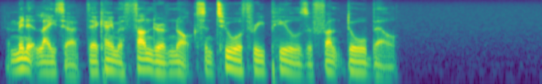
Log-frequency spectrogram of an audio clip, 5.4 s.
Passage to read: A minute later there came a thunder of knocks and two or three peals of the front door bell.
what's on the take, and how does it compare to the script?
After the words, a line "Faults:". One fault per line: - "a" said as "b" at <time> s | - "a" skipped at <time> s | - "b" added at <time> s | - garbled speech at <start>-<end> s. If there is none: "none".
A minute later there came a thunder of knocks and two or three peals of front door bell.
Faults:
- "the" skipped at 3.2 s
